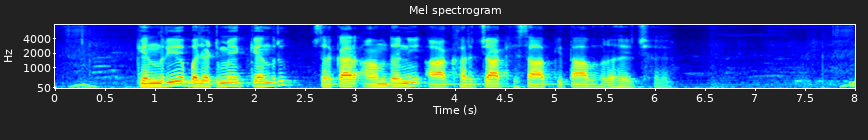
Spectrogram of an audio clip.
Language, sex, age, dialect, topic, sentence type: Maithili, male, 41-45, Bajjika, banking, statement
